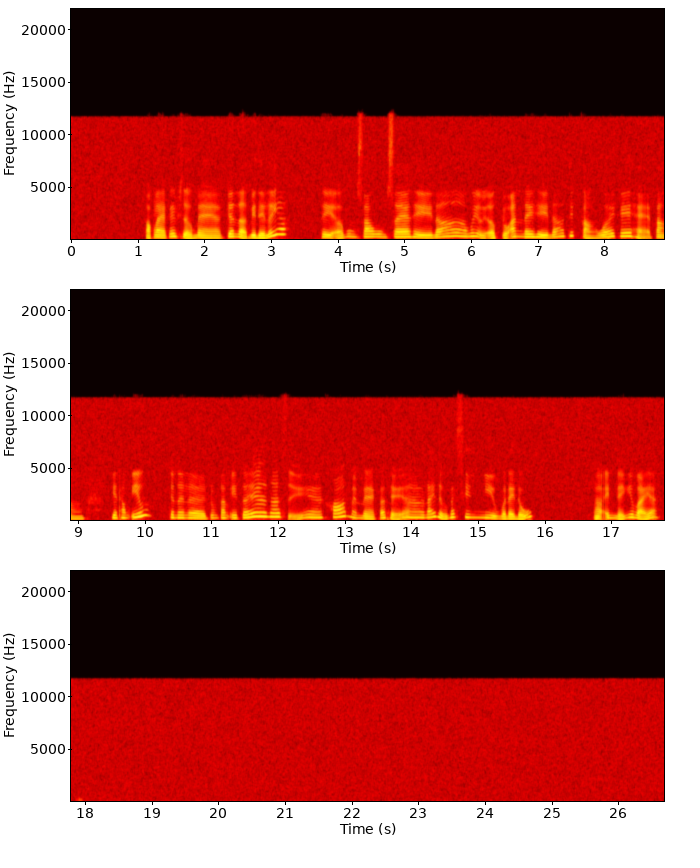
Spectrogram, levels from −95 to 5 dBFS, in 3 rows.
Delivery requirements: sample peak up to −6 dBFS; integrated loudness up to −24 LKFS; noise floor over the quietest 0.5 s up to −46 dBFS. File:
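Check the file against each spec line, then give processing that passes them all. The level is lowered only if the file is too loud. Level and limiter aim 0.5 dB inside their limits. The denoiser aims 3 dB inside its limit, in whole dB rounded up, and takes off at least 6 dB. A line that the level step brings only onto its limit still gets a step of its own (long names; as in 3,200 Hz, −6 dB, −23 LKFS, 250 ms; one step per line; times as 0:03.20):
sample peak −9.5 dBFS: in spec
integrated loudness −25.5 LKFS: in spec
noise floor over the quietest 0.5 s −50 dBFS: in spec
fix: no processing needed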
